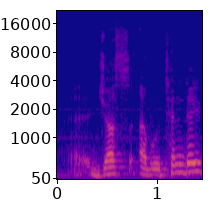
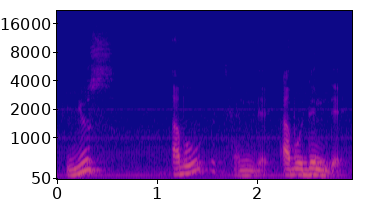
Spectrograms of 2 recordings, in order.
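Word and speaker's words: jus abutendi: And this is actually the correct pronunciation of the term. Yesterday we said jus abutende, but the Latin pronunciation is jus abudende.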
